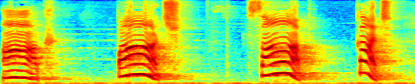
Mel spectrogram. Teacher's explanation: ठीक है, माँ, हम जब बोल रहे हैं तो क्या हो रहा है, हमारा मुंह ज्यादा खुल रहा है और नाक की तरफ से आवाज बाहर आ रही है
